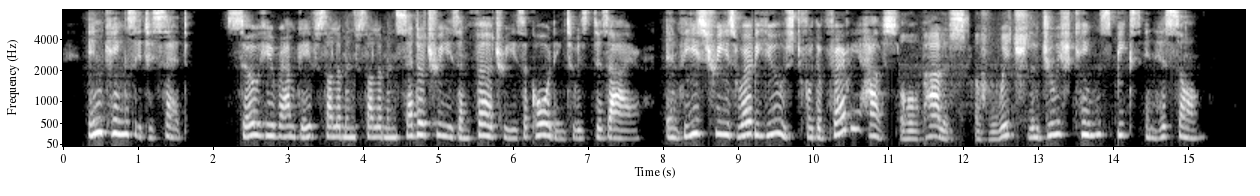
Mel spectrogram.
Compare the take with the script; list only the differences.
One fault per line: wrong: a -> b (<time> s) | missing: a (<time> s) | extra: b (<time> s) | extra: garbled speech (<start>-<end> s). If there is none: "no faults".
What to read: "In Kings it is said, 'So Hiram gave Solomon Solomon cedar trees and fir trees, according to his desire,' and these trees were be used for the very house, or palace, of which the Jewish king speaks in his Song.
no faults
